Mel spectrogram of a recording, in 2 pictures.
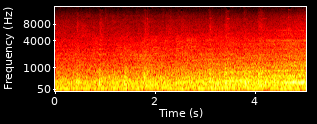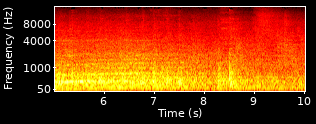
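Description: Paris Metro train running past a platform: a dense rumble of wheels on rail with clickety-clack, swelling to its loudest midway and then easing off. Whining tones glide in pitch through the middle, and there is a single sharp clank near the end.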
